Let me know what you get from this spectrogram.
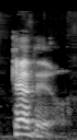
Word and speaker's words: Cavill: Cavill! – Cavill. – Two syllables.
